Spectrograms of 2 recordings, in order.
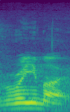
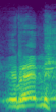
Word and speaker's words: Remo: And I'll be like, well, I'll say my name's Remo. Yeah, Remo. R-E-M-O. Yeah. They'll call out my order when I go order a pizza. Remy. I'm like, how did you not hear that?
